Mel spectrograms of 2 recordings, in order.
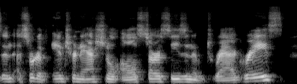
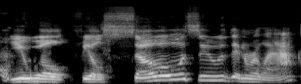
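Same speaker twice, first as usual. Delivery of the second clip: soothing voice; much slower than usual. Pretend. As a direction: lull the listener to sleep. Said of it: "parodying soothing narration".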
